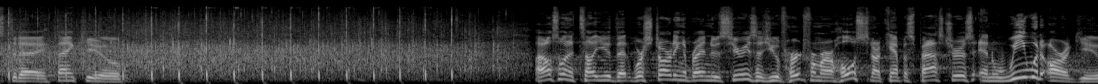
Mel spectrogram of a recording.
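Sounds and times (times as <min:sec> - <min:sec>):
crowd clapping: 0:00.0 - 0:05.4
speech: 0:00.1 - 0:01.4, 0:05.4 - 0:10.9.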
